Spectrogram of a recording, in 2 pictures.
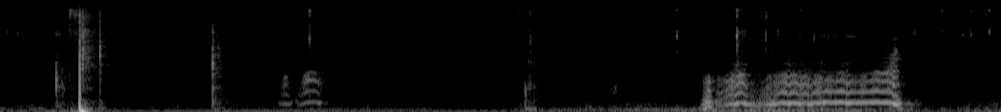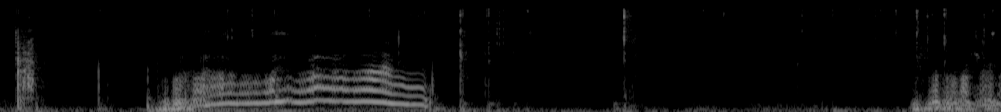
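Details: Polydactyl domestic cat making weird, hoarse, drawn-out meows indoors: two long wavering harmonic calls, the second rising and falling in a warbling way, with a faint low hum and sharp clicks between calls.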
